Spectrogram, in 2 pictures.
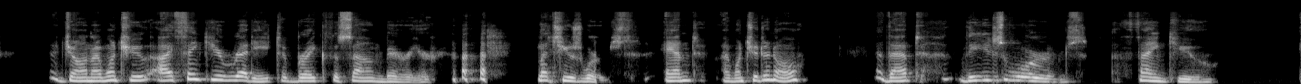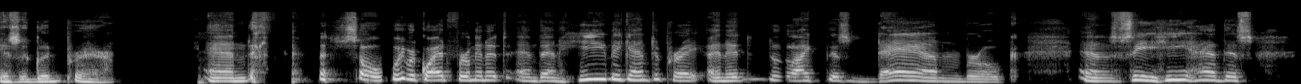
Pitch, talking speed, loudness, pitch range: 170 Hz, 130 wpm, -17 LUFS, 140-195 Hz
